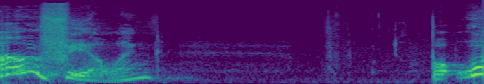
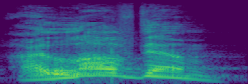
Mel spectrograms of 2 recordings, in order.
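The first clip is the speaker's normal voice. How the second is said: tearful. Real, not acted. Pastor remembering his grandpa, tearful. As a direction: voice breaking with real tears.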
